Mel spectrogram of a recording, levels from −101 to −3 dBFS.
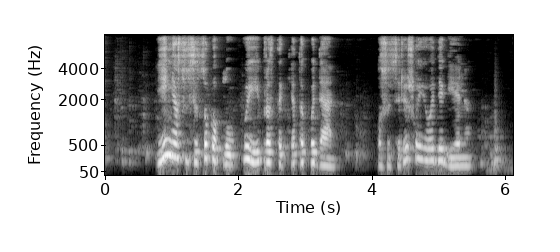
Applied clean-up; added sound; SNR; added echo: classical method WPE with log-MMSE.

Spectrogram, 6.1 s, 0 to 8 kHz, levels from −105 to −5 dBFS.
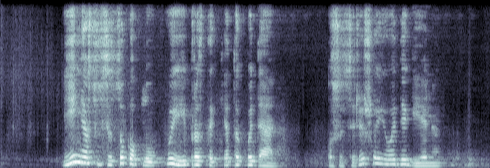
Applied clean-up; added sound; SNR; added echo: neural separator model SepFormer DNS4.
